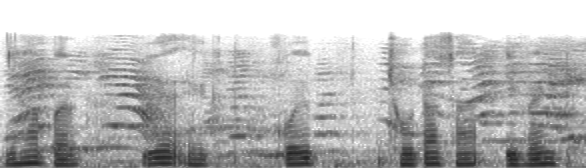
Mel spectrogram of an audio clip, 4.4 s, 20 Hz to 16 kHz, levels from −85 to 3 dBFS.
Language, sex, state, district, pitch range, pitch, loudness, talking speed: Hindi, male, Uttar Pradesh, Lucknow, 110-125 Hz, 115 Hz, -16 LUFS, 125 wpm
